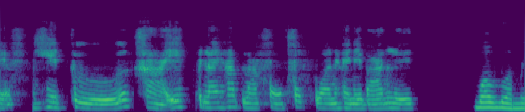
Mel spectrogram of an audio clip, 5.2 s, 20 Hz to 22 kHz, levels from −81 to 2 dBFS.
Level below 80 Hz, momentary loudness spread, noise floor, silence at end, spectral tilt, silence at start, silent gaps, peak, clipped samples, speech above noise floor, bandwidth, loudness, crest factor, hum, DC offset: -76 dBFS; 7 LU; -55 dBFS; 0 s; -5 dB/octave; 0 s; none; -12 dBFS; under 0.1%; 28 dB; 10.5 kHz; -28 LUFS; 16 dB; none; under 0.1%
